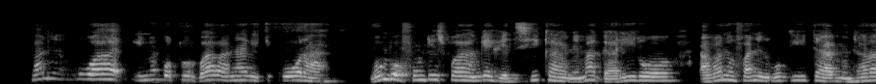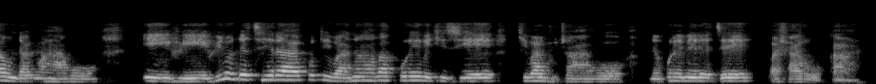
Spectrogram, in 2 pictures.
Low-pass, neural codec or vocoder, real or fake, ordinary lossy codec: 7.2 kHz; codec, 16 kHz, 4 kbps, FreqCodec, smaller model; fake; MP3, 48 kbps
